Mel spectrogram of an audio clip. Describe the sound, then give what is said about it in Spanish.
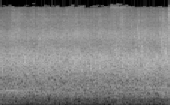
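Applause from a church audience during a service: dense, even clapping that holds steady from start to end at a moderate level, with no clear break or peak. “¿Cuántos dan un aplauso a Dios por eso,”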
